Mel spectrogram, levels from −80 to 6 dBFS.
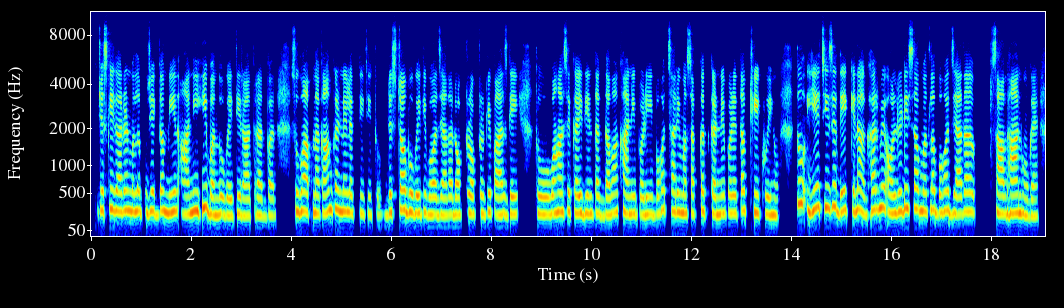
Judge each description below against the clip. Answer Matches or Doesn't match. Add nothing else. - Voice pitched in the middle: Doesn't match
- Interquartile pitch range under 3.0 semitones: Matches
